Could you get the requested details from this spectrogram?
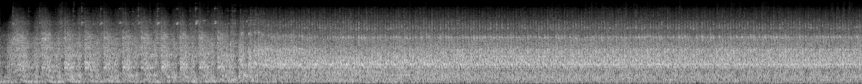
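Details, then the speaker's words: Twin-turbo Cat C15 truck diesel after oil-leak repair with a new freeze plug, EGR cooler remounted and oil and filters pre-filled: two seconds of chugging crank, then it catches and settles into an even, steady idle with no misses or knocks; normal start. "Let's fire it up. If it doesn't immediately piss oil out, we're probably all right."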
